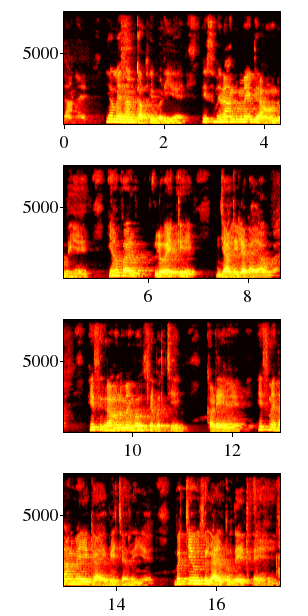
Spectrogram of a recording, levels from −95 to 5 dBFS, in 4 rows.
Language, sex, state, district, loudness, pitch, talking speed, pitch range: Hindi, male, Bihar, Saran, -15 LUFS, 135 Hz, 150 wpm, 115-180 Hz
